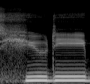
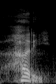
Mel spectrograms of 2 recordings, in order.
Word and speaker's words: Huddie: So Huddy, Huddie, and I guess people thought it was Hudy, but he pronounces it on a track, the Bull Weevil track, and he says Huddy.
